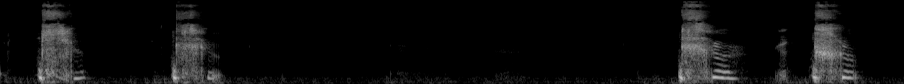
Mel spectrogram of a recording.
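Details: Person sneezing repeatedly since the night before, with itchy, runny nose; cold or allergy uncertain. Four sharp explosive sneezes, each with a quick intake before, in two pairs separated by quiet. Sneezing.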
